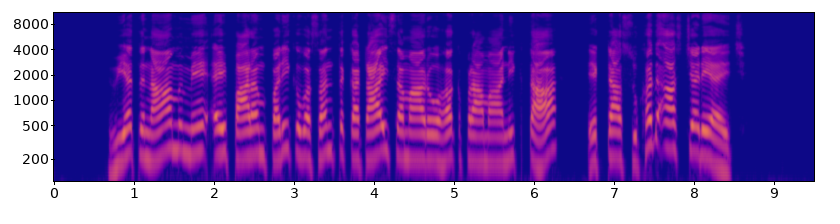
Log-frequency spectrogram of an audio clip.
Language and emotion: Maithili, surprised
